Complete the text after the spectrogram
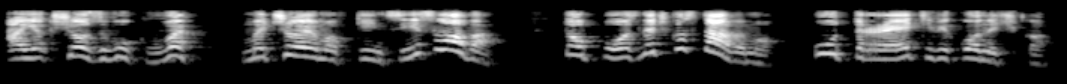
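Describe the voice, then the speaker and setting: A woman teacher speaking slowly and carefully in a sing-song voice, giving a reading lesson for young children. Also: fairly high pitch, very animated. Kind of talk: slow, clearly articulated children's reading lesson.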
